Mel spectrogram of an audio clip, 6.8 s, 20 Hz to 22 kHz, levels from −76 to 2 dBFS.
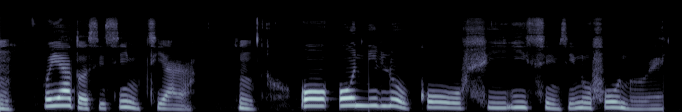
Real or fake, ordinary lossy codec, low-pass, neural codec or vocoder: real; none; none; none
